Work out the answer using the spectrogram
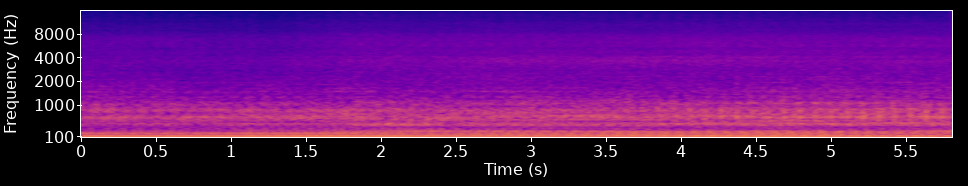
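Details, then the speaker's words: Freshly rebuilt 3.8L Porsche 911 flat-six on first start, oil topped up, power steering fluid low: steady idle with a light, quick tick about twice a second from brand-new lifters still bedding in. "oh yeah well we've got some brand new lifters that are needing to be worked in that's for sure you can hear them ticking a little bit"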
